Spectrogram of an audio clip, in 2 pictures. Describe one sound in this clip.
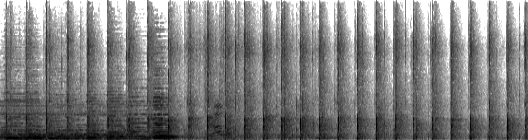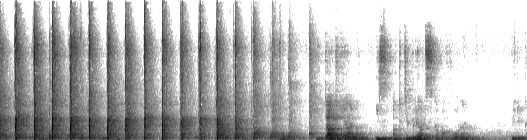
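An accordion plays a lively tune with a steady beat in an echoing room.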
